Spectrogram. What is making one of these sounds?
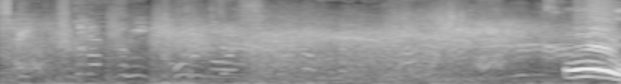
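Punches and kicks thud in rapid bursts.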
